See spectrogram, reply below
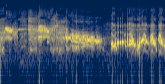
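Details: Male lyrebird displaying his whole repertoire: loud warbling and squawky phrases shifting between pitches, a brief pause near two seconds, then a rapid burst of fluttering, rippling notes.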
